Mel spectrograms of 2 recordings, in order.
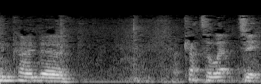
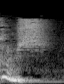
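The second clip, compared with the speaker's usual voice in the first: high whoosh sound effect; quick spoken swoosh of someone collapsing; imitated whoosh; 10 semitones higher, 5 dB louder than usual. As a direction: voice a sudden drop as a noise. Imitating her sudden collapse.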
